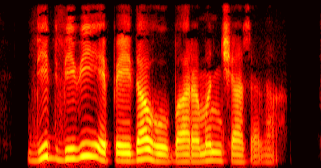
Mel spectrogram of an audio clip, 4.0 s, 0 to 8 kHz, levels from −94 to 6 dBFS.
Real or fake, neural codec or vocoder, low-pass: real; none; 7.2 kHz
